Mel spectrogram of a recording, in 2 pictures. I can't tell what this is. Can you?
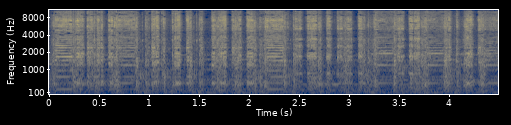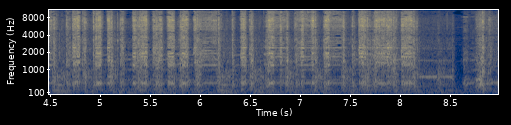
epson receipt printer5
this epson m188b printer is found in Manchester INternational Airport at a store in Terminal 3. It is printing out a receipt.
This can be used for a receipt printer, a kitchen printer, a ticket printer, a small dot matrix printer or a game score counter.
Recorded on Ethan's Iphone.
electromechanical, machine, receipt, robotic, printer, kitchen-printer, android, business, computer, mechanical, ticker, technology, computer-printer, point-of-sale, electrical, slip-printer, print, printing, dot-matrix, game, robot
